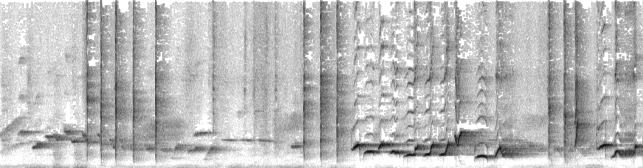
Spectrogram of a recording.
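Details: Magpie-robin lure song for prompting vigorous singing: soft, scattered high chips and a faint low hum at first, then a loud burst of rapid, bright whistles with quick upward slurs, scratchy notes mixed in.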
